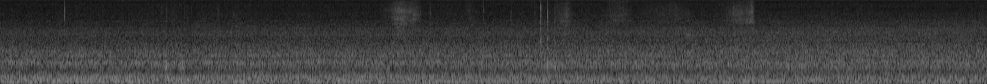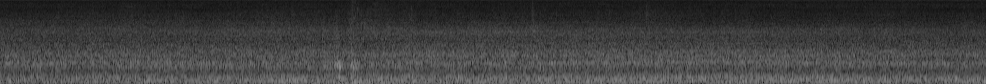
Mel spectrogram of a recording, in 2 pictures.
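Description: A car's steady engine hum and road noise heard from inside the cabin while cruising on a motorway.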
